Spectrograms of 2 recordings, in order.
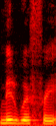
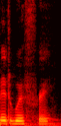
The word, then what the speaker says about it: midwifery: and going through the midwiffery. How do you say that? Yes, that that was correct. Midwiffrey. It's midwife and midwiffrey.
